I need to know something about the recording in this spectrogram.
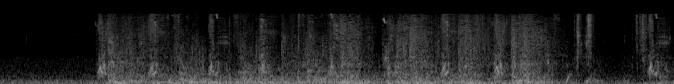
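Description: A pickaxe strikes and breaks apart a wall with loud crashing thuds.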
